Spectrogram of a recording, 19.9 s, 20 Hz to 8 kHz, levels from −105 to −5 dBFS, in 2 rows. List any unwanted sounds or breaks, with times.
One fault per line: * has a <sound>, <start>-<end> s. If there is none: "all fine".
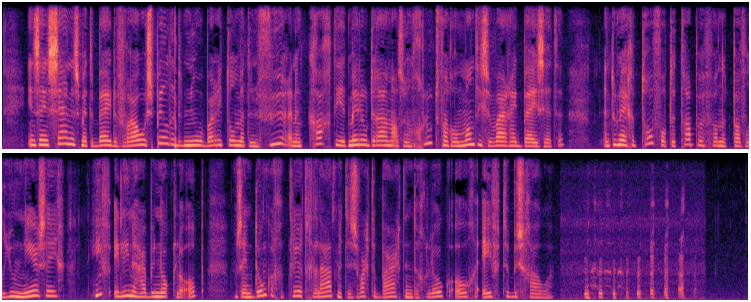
* has a laugh, 17.7-19.3 s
